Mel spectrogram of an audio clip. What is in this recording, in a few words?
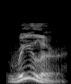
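"reeler", English, uk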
